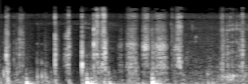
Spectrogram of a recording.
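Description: Small irregular clicks and scratches of a USB cable plug being fitted into a laptop's port, with light handling of the laptop.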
